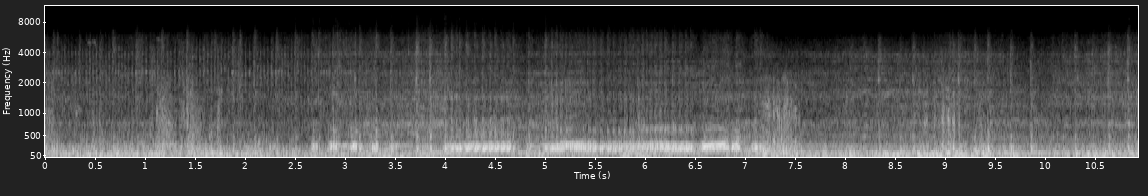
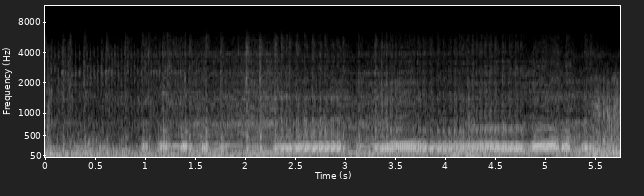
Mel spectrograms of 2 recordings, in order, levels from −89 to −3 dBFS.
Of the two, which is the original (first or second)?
second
